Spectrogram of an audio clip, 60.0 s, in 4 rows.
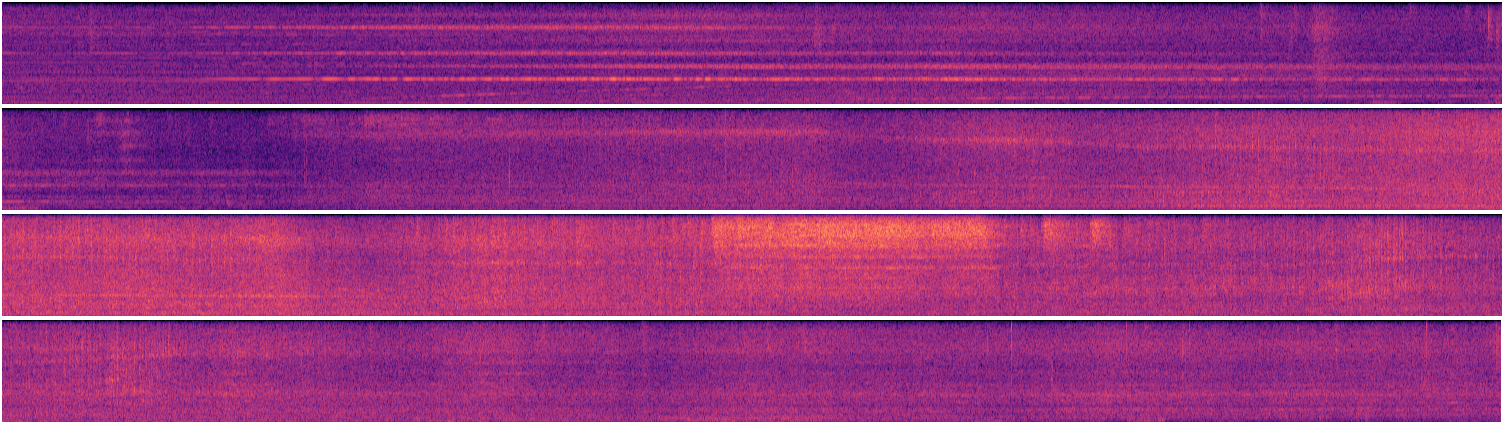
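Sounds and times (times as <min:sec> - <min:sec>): faint thin wheel squeal: 0:00.0 - 0:11.6
locomotive engine running: 0:17.3 - 0:59.9
steel wheels rolling on rails: 0:17.3 - 0:59.9
short burst of hiss: 0:37.0 - 0:41.3.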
